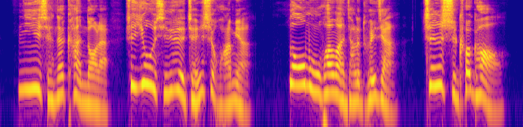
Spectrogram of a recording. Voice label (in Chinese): 河南方言 男 方言 河南话; 方言配音; 梦幻西游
